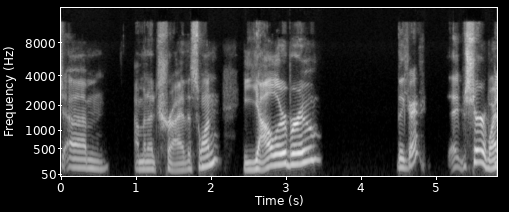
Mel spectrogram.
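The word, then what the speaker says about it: Gjallarbrú: Yallerbrew. Sure. Sure, why not? Yallerbrew. Yeah. Yeah. The G's are pronounced as J's.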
